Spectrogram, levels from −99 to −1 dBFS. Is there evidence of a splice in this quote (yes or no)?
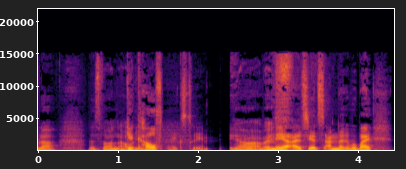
yes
